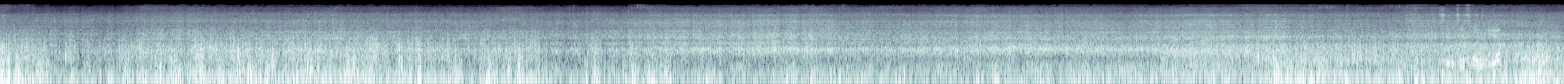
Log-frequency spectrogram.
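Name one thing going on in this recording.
A paddle steamer churns steadily along a river.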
